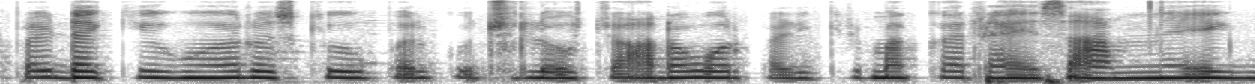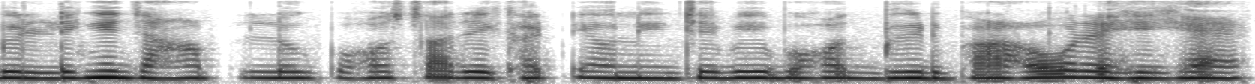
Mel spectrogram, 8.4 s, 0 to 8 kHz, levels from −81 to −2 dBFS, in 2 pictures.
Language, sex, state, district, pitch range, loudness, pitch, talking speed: Hindi, female, Madhya Pradesh, Bhopal, 215-230 Hz, -16 LUFS, 225 Hz, 235 wpm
